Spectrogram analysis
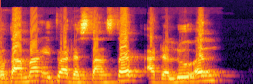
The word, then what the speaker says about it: Luton: itu ada stunst ada luen tulisannya luton bacanya luen tnya mubadir luen itu waktu saya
